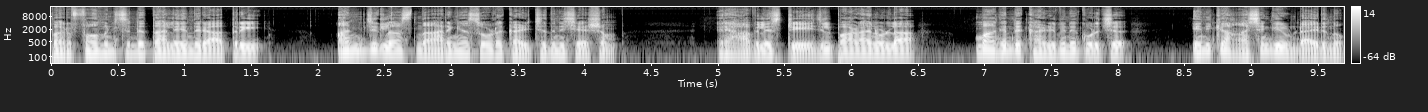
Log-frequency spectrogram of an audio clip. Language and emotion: Malayalam, fearful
